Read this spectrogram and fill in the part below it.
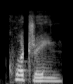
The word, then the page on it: quatrain: Indian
